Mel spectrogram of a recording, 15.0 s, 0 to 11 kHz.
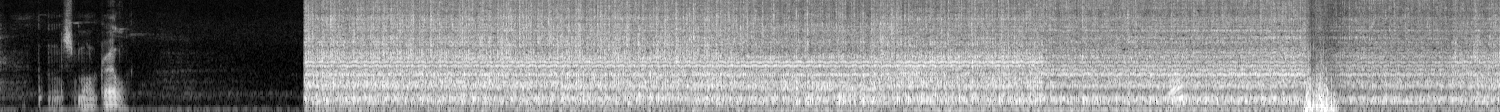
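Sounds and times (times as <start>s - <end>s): drill bit drilling through metal: 3.0s - 15.0s
drill press motor whine: 3.0s - 15.0s.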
